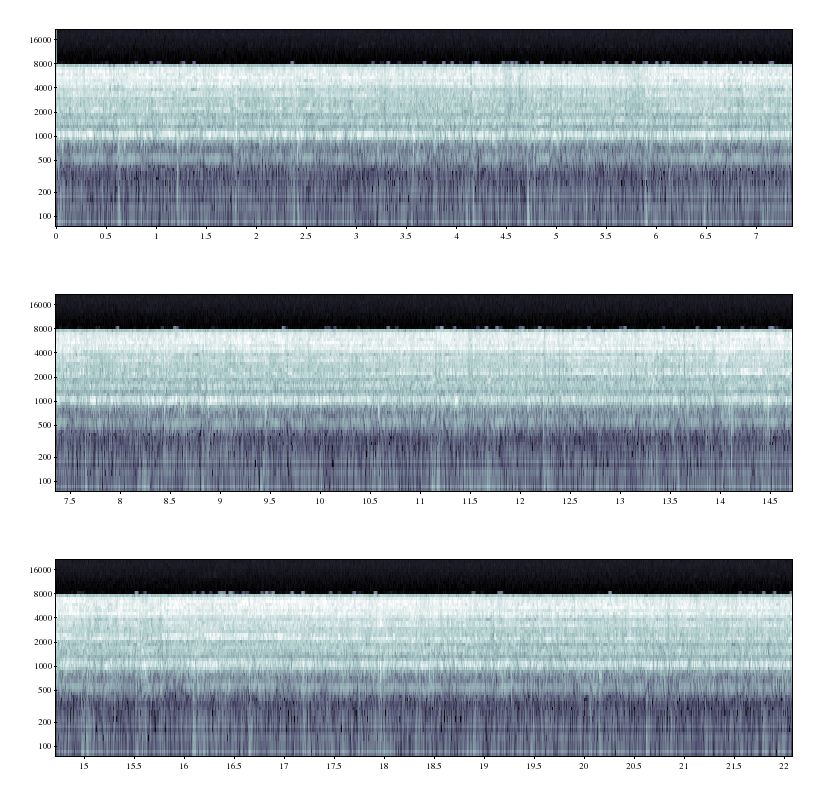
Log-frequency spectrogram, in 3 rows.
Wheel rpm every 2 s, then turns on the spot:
140, 140, 140, 140, 140, 140, 150, 150, 150, 140, 140.
none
